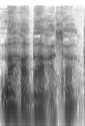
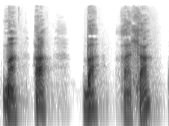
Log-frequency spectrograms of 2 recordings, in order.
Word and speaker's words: Mahabharata: Et elle prononce Mahabharata comme il faut. C'est-à-dire qu'il y a deux accents toniques, Mahabharata, oui. Et c'est très difficile à dire.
